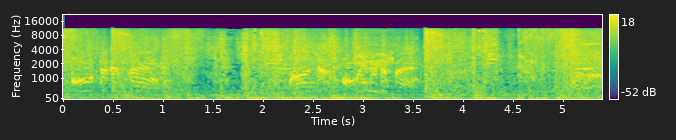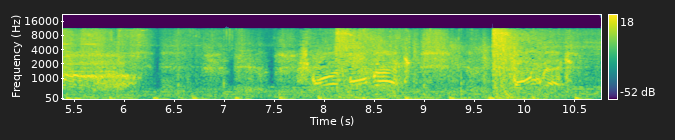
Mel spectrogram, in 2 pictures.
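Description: Shotgun blasts boom loudly.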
